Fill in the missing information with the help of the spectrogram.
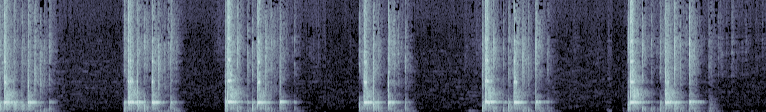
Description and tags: Single bowling pin knock
A single bowling pin my local bowling ally got me for my birthday getting knocked on the ground of my room. Recorded and processed in Audacity (Headset mic)
ball, bowling, bowling-ball, bowling-pin, ground, hard, hit, hitting, knock, knocked, pin, pins, single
